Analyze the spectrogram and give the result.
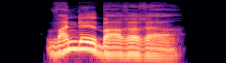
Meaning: inflection of wandelbar: 1. strong/mixed nominative masculine singular comparative degree 2. strong genitive/dative feminine singular comparative degree 3. strong genitive plural comparative degree
- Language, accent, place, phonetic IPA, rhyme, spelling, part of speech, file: German, Germany, Berlin, [ˈvandl̩baːʁəʁɐ], -andl̩baːʁəʁɐ, wandelbarerer, adjective, De-wandelbarerer.ogg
